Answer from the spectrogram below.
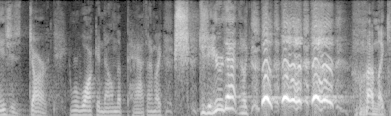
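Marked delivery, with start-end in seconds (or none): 2.6-3.6 mock alarm. Counselor spooks kids in dark. 3.9-5.6 loud high-pitched frightened gasps; scared gasps. Retold or imitated. Kids hear noise in the dark, loud panicked gasps.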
